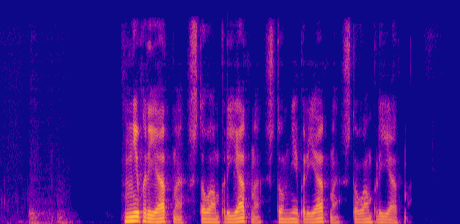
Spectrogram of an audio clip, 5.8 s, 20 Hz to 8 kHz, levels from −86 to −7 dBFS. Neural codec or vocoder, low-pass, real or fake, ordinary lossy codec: autoencoder, 48 kHz, 128 numbers a frame, DAC-VAE, trained on Japanese speech; 7.2 kHz; fake; AAC, 48 kbps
